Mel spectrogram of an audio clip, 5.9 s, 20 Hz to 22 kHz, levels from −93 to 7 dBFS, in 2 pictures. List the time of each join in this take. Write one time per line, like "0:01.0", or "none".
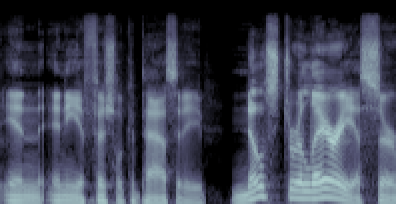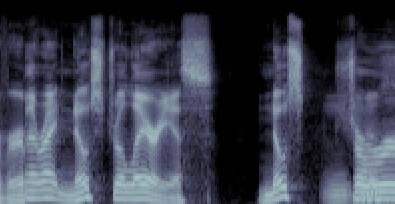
0:01.5
0:03.2

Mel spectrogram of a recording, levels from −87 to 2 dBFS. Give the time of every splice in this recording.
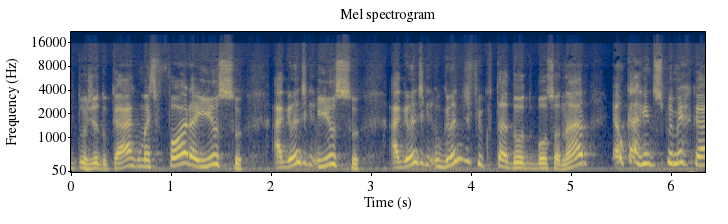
0:02.5

